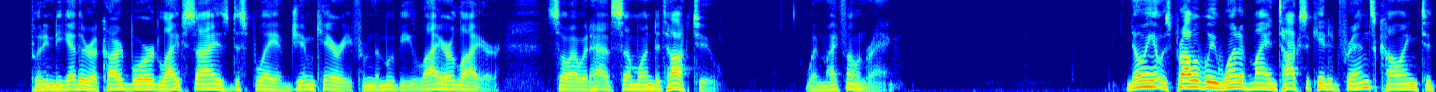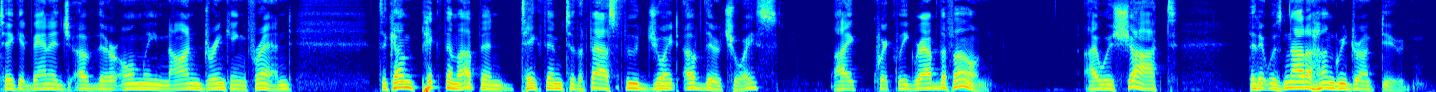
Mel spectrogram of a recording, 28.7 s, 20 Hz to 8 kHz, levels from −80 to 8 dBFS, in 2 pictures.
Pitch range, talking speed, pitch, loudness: 115-150 Hz, 165 wpm, 135 Hz, -23 LUFS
